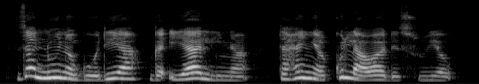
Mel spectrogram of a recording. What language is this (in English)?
Hausa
